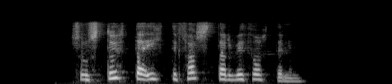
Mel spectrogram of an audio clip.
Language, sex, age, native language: Icelandic, female, 40-49, Icelandic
